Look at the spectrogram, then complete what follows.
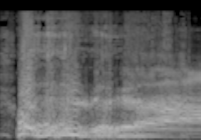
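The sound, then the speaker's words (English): A person lets out a loud, sustained growling roar in imitation of a lion, starting abruptly and holding for about two seconds with a rough, rumbling tone. “Motherfucker sound like the Lion Hood up, the Lion King up under the hood.”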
